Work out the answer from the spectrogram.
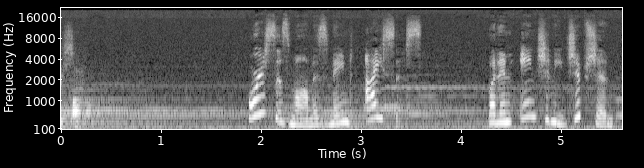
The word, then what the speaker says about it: Isis: horses mom has named Isis but an ancient Egyptian it's pronounced closer to ISA or ASA hmm how do I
